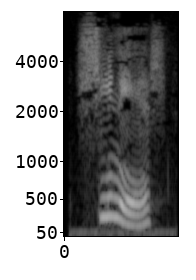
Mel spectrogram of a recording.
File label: portuguese Chinese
